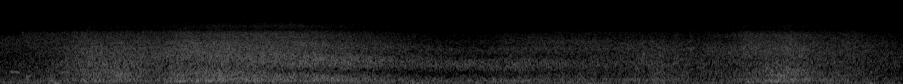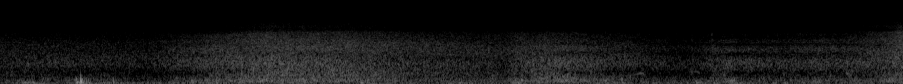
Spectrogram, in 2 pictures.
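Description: Wind blowing in gusts, a soft rushing noise that swells and fades every few seconds, with one brief knock just before ten seconds in.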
